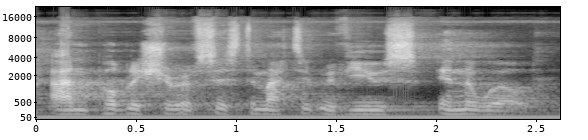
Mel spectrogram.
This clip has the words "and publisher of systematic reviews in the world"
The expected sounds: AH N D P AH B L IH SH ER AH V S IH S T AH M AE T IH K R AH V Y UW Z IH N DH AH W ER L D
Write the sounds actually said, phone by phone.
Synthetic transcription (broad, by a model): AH N P AH B L IH SH ER AH V S IH S T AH M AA T IH K R AH V Y UW Z IH N DH AH W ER L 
